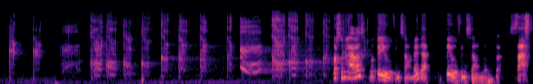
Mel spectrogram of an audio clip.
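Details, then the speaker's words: Child with whooping cough (pertussis) paroxysm: a rapid string of short coughing bursts, then high, strained, pitched sounds while gasping for air between breaths. "and then grasping for air yeah okay that doesn't sound like any fun"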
